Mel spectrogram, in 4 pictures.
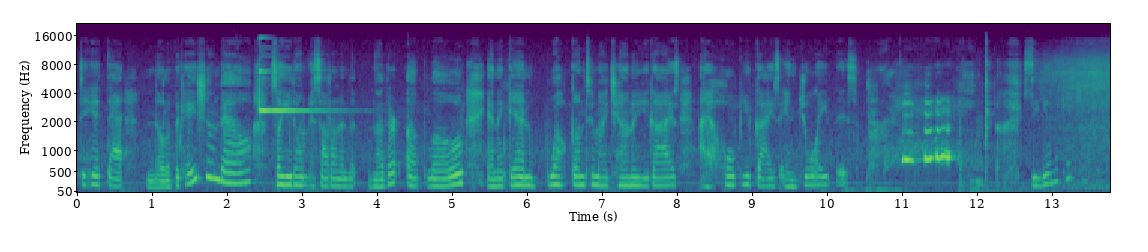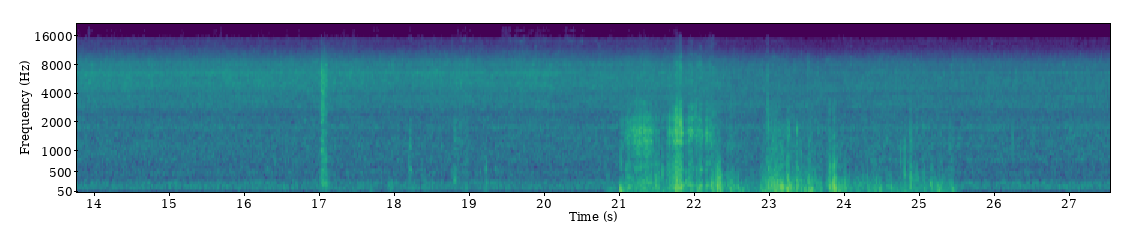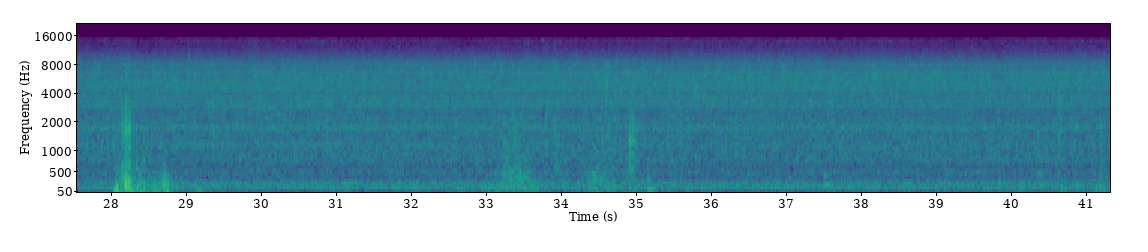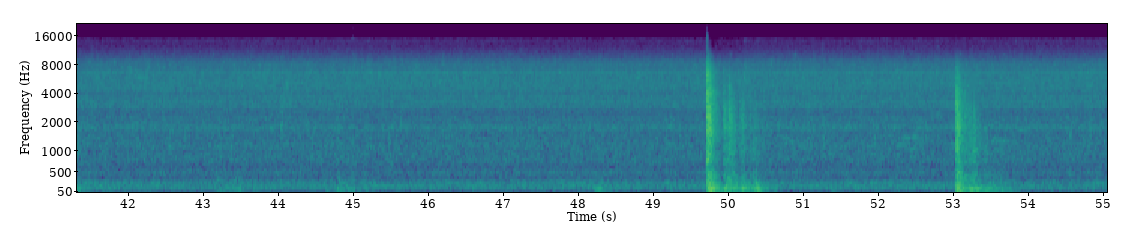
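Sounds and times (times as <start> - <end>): steady hiss: 0.0 - 55.0
sharp knocks and clatters: 49.7 - 50.8, 53.0 - 54.0.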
